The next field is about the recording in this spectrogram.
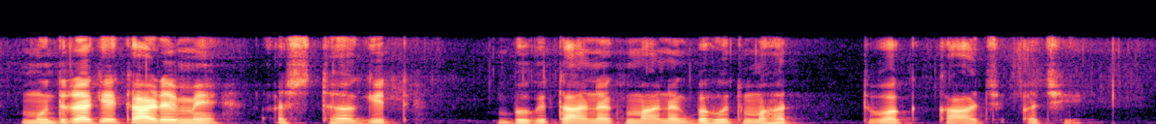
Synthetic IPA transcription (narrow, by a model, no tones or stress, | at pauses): mʊd̪ɾakekaːɾemẽ | əst̪ʰəɡɪt̪ | bʱʊɡt̪aːnəkmaːnək̚bəɦʊt̪məɦət̪ː | ʋəkːaːd͡ʒət͡ʃʰi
